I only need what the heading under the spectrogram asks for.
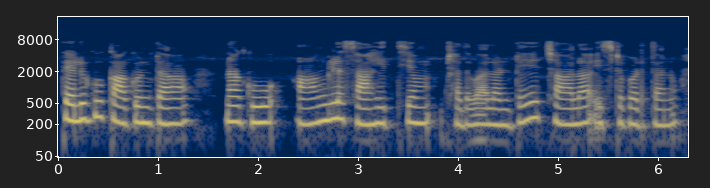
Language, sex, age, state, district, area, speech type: Telugu, female, 18-30, Andhra Pradesh, Kadapa, urban, spontaneous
